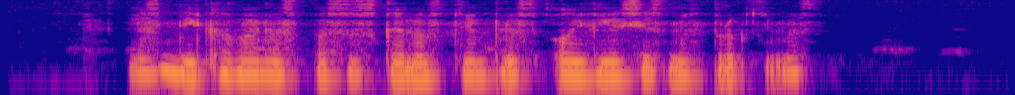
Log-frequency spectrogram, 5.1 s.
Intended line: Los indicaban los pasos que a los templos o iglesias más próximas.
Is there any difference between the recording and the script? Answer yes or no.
no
